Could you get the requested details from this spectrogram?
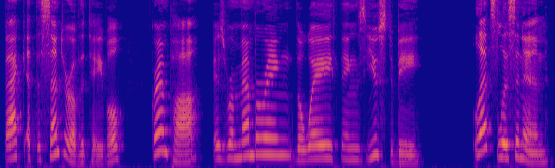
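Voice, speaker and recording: Lady teaching phrasal verbs, super slow, voice goes up and down a lot. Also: on the high side, big pitch swings, dark tone. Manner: slow, clear teaching delivery. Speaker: English lesson narrator. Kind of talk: scripted educational narration.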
